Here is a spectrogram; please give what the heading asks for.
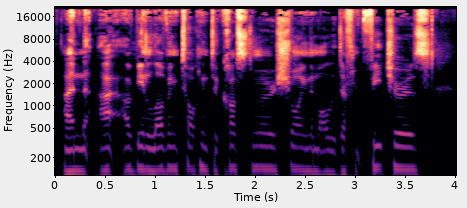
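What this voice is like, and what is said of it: Scottish accent. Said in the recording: “my Scottish accent gets a bit out of hand, when I get a bit passionate ... I love your accent”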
